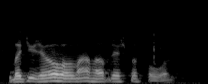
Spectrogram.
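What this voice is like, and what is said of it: Sarcastic mocking tone. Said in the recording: “I'm being sarcastic.”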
